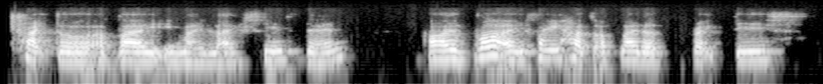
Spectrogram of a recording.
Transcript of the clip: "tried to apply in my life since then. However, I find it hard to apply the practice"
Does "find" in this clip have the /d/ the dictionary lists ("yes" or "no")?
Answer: no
